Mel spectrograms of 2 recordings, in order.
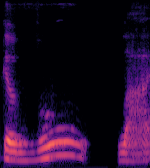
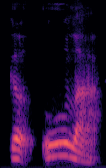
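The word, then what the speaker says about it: גאולה: So it's not give, it's not gavula, it's gaula.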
